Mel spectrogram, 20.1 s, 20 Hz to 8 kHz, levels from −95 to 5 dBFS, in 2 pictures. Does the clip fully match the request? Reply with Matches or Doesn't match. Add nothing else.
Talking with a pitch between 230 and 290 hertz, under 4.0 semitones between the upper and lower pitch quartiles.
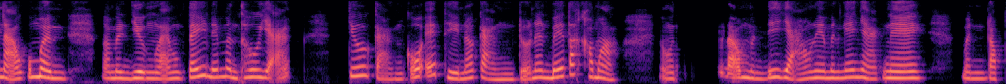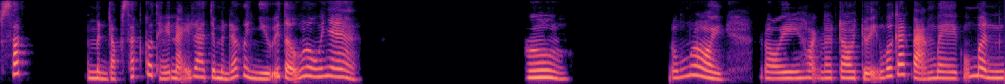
Matches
